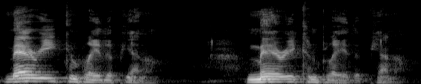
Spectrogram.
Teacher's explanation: That is the natural form twice. When we use can in affirmative, we do not stress it. It's a weak form.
